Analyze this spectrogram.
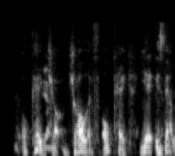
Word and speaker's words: Jolliffe: That doesn't really make sense, but it's pronounced Jolif. At least that's how I say it. Okay. Jolif.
